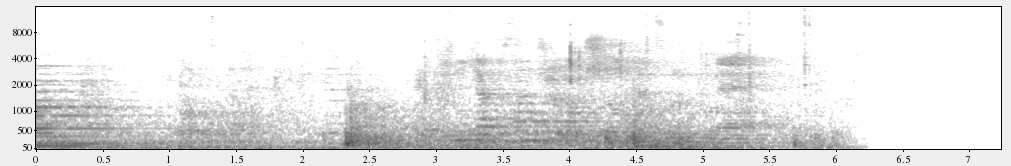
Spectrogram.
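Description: Timpani are struck with mallets, booming and ringing in a reverberant hall.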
